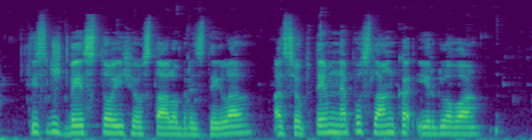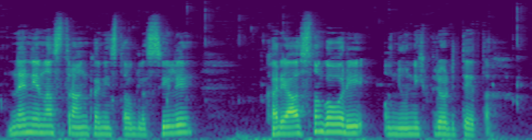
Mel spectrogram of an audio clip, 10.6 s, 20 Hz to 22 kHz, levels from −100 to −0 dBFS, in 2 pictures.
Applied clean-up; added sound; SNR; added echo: classical method log-MMSE.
